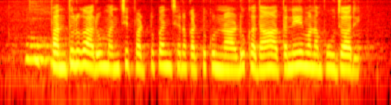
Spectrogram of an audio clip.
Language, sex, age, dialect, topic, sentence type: Telugu, female, 31-35, Telangana, agriculture, statement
